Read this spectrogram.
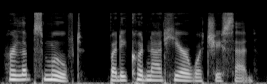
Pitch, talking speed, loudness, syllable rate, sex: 190 Hz, 245 wpm, -17 LUFS, 5.4 syllables/s, female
